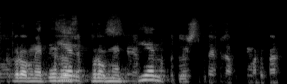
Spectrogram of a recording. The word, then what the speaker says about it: prometiente: Entonces significa lo anterior que si uno de los prometientes, yo no sé, generalmente se escribe promitente. No es promitente. Es prometiente, porque yo prometo.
